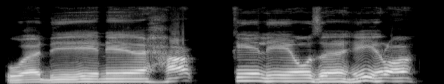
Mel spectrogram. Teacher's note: Tapi kalau kita sambung wadinil haqqi liuzhirah terus saja. Tak ada qalqalah tu hilang kerana kita hidupkan barisnya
